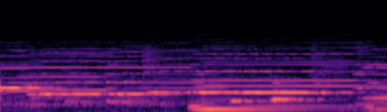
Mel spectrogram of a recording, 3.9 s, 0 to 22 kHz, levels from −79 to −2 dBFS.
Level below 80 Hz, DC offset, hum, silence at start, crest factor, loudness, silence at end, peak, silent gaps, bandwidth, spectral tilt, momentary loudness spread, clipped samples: -40 dBFS; under 0.1%; none; 0 s; 14 dB; -31 LUFS; 0 s; -16 dBFS; none; 8.4 kHz; -7.5 dB/octave; 8 LU; under 0.1%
